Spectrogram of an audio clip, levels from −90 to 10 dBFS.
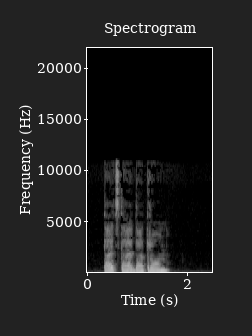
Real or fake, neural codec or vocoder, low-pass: real; none; 10.8 kHz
